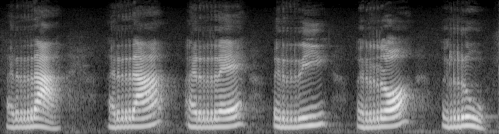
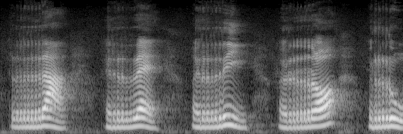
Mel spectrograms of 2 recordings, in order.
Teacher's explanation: eu tô vibrando a ponta da língua eu tô elevando também atrás dos meus dentes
